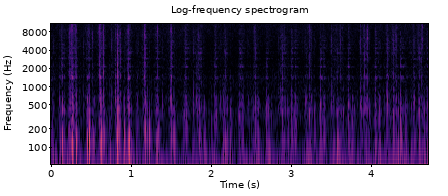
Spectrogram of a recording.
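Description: A large pink hollow inflated rubber ball with nubs is held to the side of a microphone and scratched and rubbed with both hands. Low, muffled scratching and rubbing pulses repeat quickly and somewhat unevenly, with stronger thumping strokes in the first second.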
